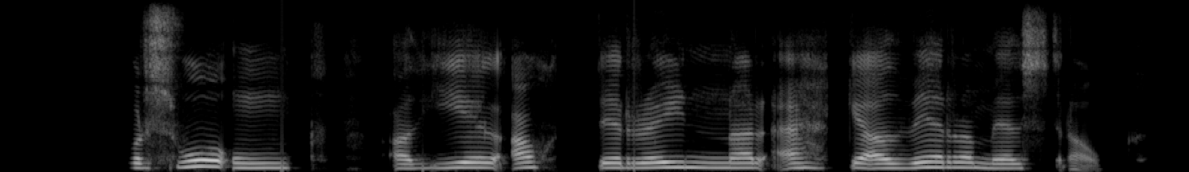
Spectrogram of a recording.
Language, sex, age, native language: Icelandic, male, 40-49, Icelandic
